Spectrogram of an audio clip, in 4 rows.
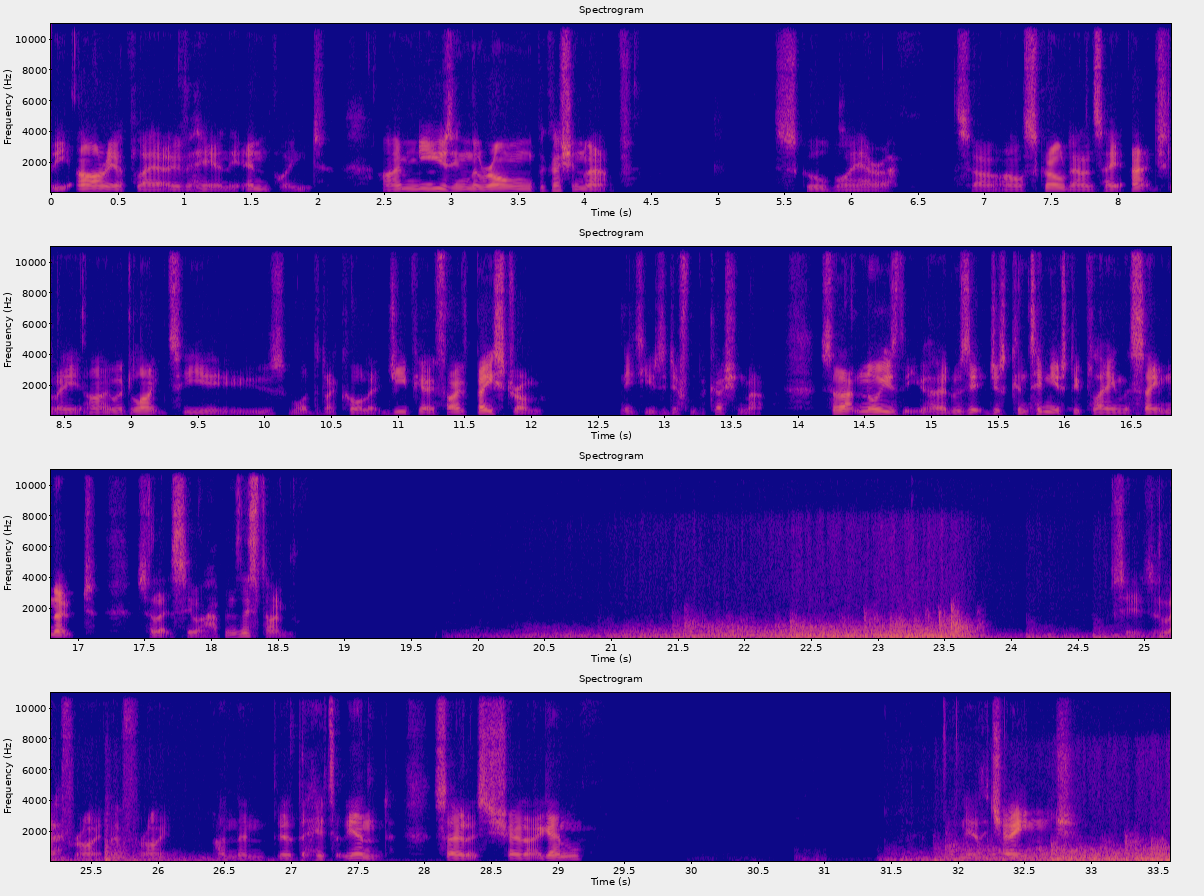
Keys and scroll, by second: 18.7 alt+shift+space, 27.6 space, 29.1 alt+shift+space.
